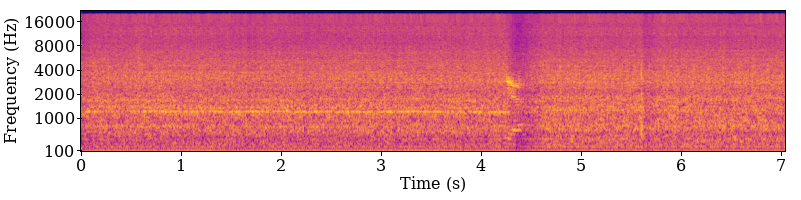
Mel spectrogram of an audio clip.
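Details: C5 Corvette V8 first start after 4+ months of repairs (harmonic balancer and front subframe replaced), in neutral, slight smoke from fluid sprayed on header: steady, even smooth idle, no knocks or misses; healthy.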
